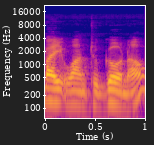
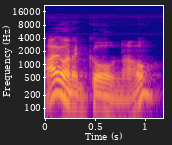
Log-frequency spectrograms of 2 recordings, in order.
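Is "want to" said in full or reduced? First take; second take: full; reduced. First: "Want to" is said fully and separately. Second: "Want to" blends into one reduced word. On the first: The speaker calls it wrong. "in speaking we use uh, not" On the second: The speaker calls it right. "we say"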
